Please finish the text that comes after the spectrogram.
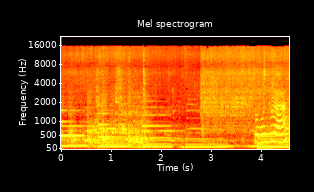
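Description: Spice paste for a potato and parshe fish curry frying in a pan, a soft, steady sizzle running under background music.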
